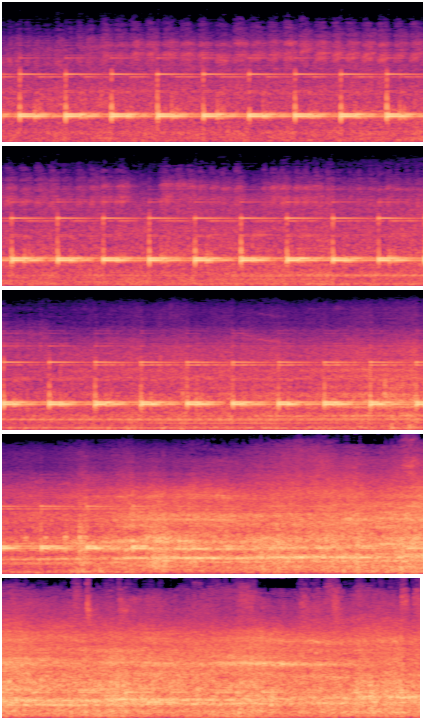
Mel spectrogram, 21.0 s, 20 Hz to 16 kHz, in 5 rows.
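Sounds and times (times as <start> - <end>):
train running noise: 0.0 - 21.0
train motor whine: 8.1 - 21.0.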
